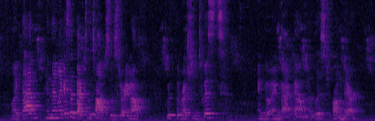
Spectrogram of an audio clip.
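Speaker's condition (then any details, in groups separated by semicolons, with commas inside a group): No condition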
